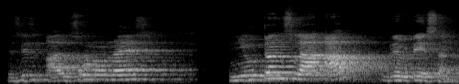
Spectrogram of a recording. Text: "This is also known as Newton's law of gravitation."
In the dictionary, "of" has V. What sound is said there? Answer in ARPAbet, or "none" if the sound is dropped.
P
